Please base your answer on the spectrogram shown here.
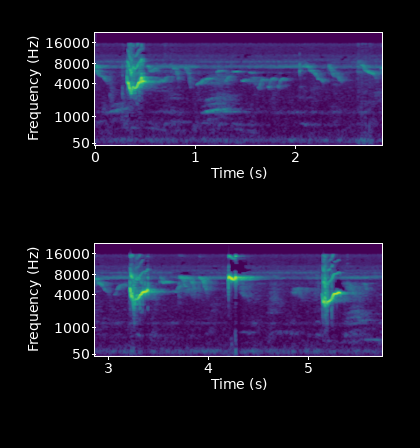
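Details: Kolibri ninja, the olive-backed sunbird, in tembakan isian style kept for training contest birds to imitate: a sharp high chirp, a long pause, then three more bright, slurred chirps about a second apart.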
